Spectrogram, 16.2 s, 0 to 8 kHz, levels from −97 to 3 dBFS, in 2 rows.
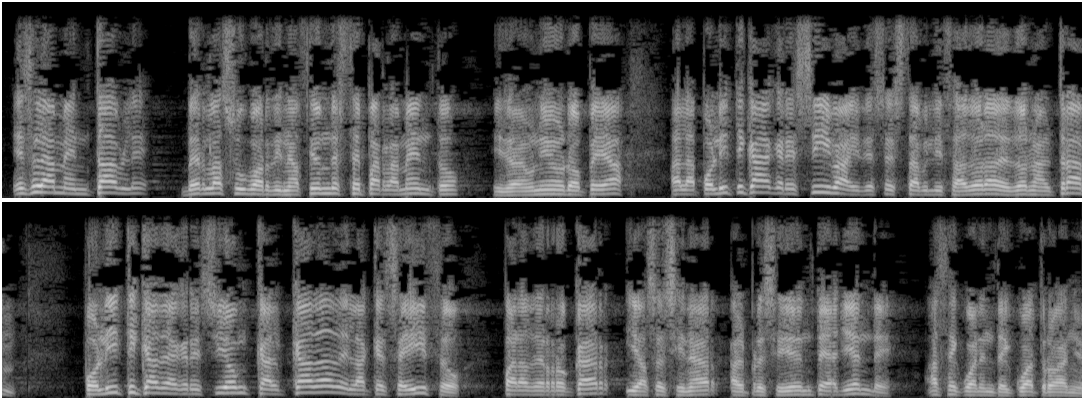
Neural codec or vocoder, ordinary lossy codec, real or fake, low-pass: none; none; real; 7.2 kHz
